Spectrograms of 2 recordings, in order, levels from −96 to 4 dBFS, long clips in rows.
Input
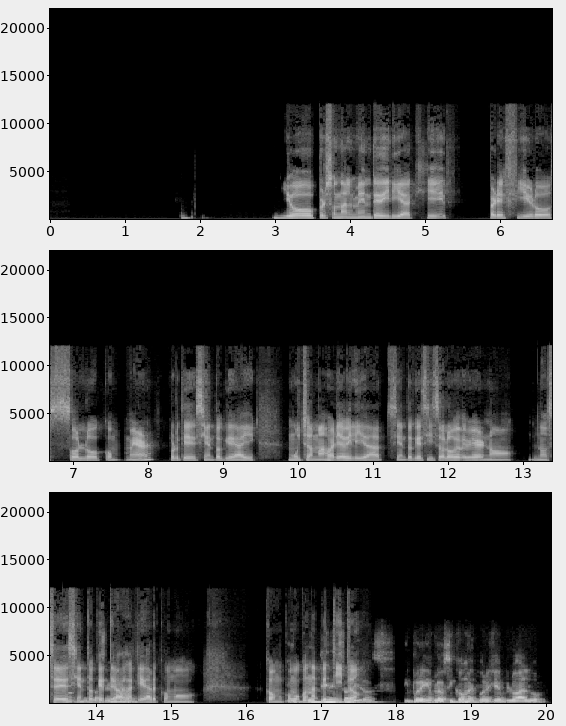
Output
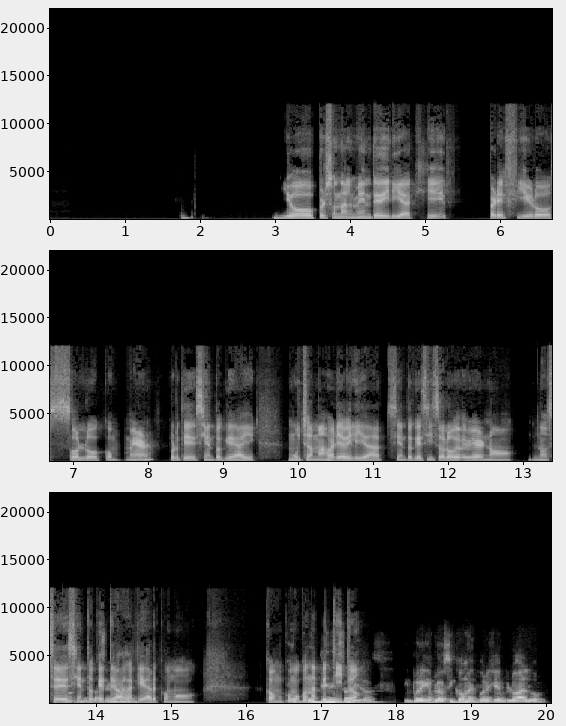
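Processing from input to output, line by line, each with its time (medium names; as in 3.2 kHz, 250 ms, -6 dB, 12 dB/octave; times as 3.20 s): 16.96–19.58 s: level-controlled noise filter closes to 1.2 kHz, open at -12.5 dBFS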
